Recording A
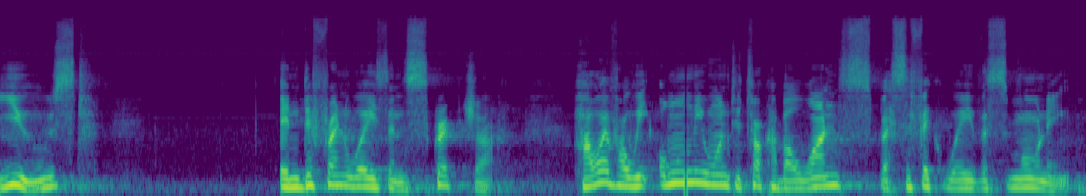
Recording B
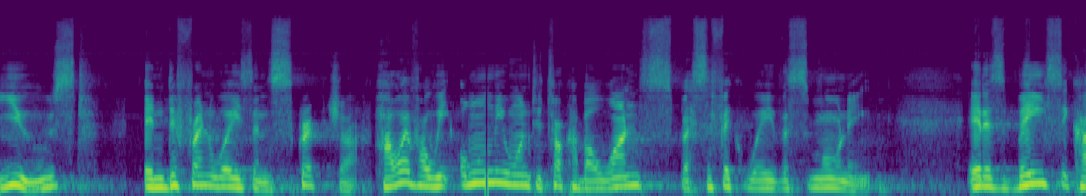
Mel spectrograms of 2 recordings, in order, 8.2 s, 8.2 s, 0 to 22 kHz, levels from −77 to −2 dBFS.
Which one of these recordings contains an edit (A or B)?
B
